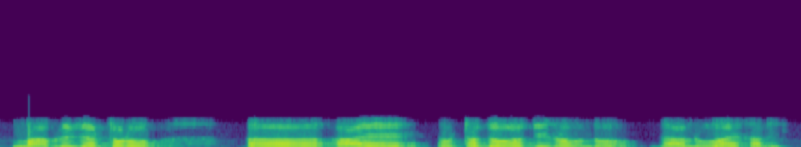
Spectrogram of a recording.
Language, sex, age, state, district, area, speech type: Sindhi, male, 60+, Maharashtra, Mumbai Suburban, urban, conversation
